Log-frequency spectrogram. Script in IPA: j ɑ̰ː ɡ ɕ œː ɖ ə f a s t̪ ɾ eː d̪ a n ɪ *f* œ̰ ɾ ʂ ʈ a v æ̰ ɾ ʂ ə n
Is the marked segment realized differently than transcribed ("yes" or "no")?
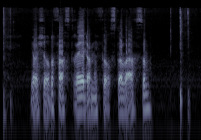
no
